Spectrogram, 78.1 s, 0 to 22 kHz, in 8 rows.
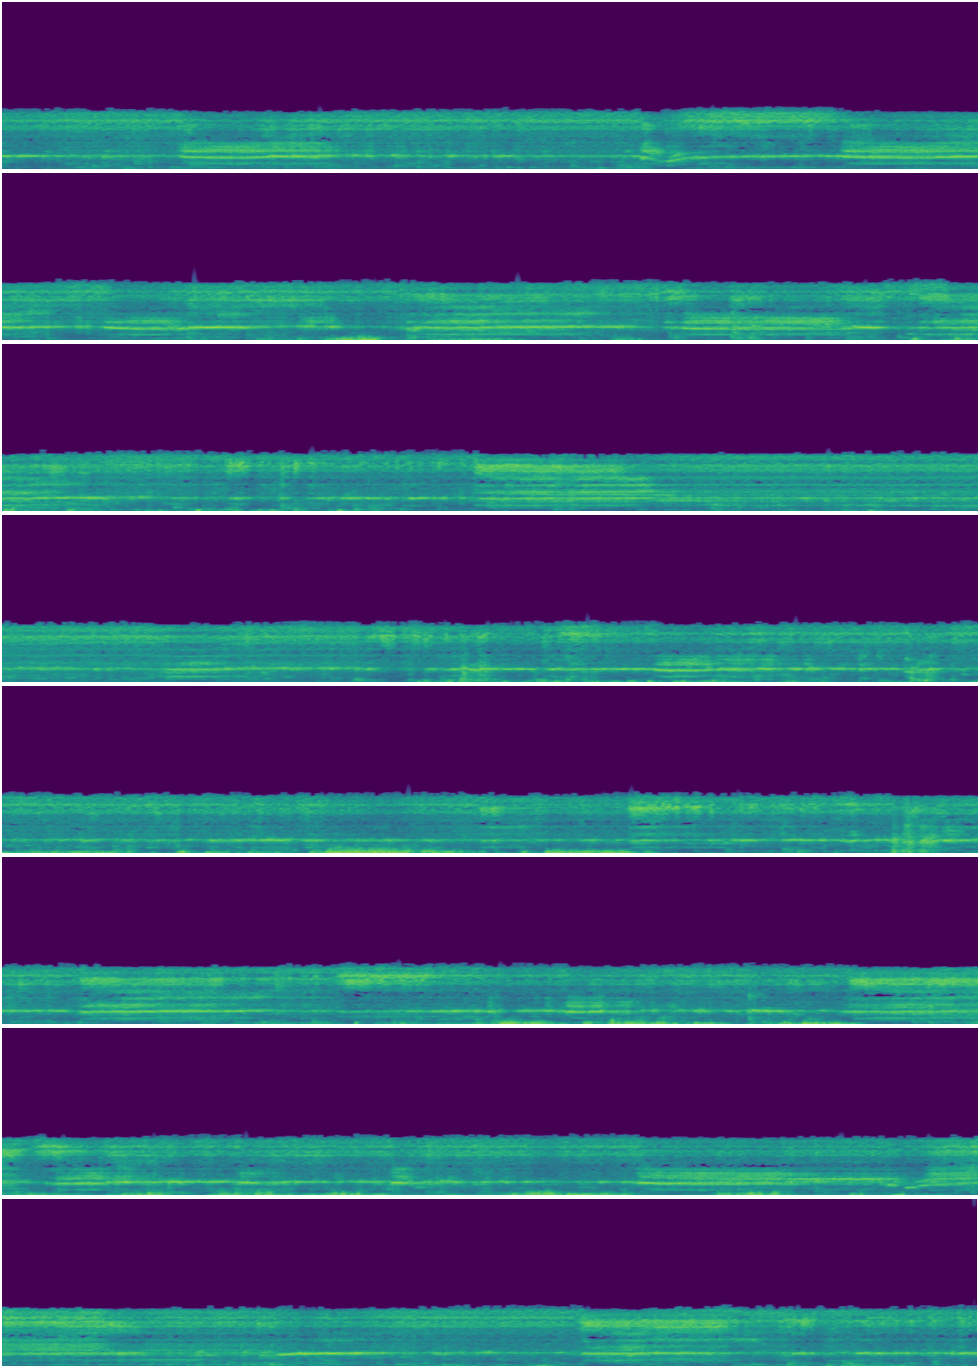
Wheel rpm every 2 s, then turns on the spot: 230, 230, 230, 200, 220, 230, 230, 230, 220, 220, 230, 230, 220, 210, 220, 230, 230, 230, 230, 230, 230, 230, 230, 230, 230, 220, 230, 230, 230, 220, 230, 230, 220, 180, 200, 220, 230, 230, 230.
none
